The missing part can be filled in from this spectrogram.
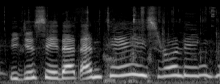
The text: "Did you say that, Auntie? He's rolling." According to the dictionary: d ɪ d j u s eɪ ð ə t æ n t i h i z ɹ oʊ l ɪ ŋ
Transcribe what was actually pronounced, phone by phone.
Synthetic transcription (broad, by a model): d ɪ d j u s eɪ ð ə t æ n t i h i s ɹ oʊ l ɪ ŋ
